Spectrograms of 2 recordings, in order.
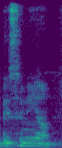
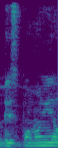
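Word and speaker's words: dyspnea: हैं, क्या बोलते हैं, डिस्निया, डिफिकल्टी इन ब्रीदिंग, सांस लेने में दिक्कत आती है, तकलीफ होती है, इसे क्या बोलते हैं, डिस्निया। अरे सर ये तो डिस्पनोइया हो गया, अरे पी साइलेंट है इसमें, ठीक है।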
